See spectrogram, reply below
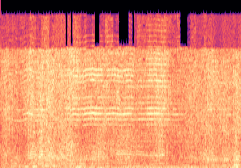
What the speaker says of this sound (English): With a swarm of hungry mosquitoes buzzing around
